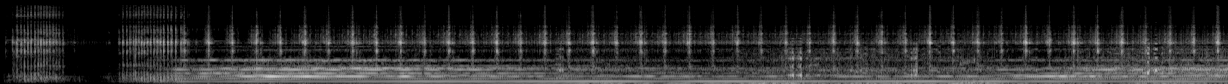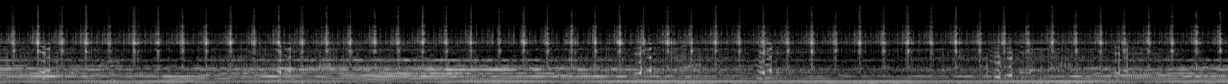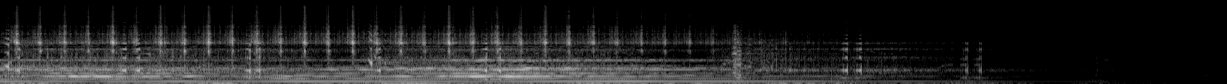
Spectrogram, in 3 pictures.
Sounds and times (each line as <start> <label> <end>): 0.0 Ticking 34.4
1.6 Synth 34.6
